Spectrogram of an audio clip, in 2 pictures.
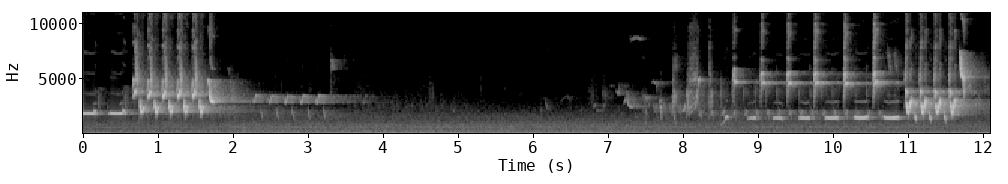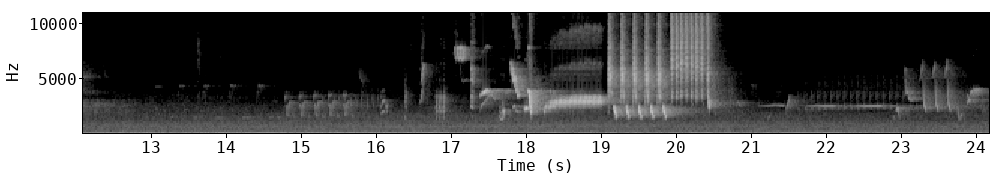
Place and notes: Heidekampweg, Berlin, Deutschland - Nightingale
A Nightingale sings in front of the microphone, others are audible left and right in a distance.
(Tascam DR-100, Audio Technica BP4025)
28 April 2022, 23:30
